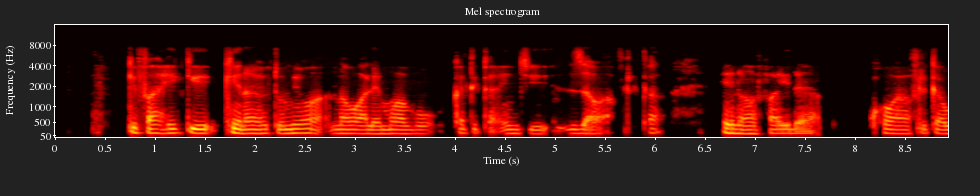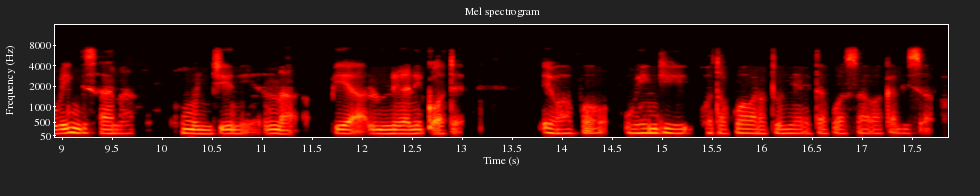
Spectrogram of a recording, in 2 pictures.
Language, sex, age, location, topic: Swahili, male, 18-24, Wajir, education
